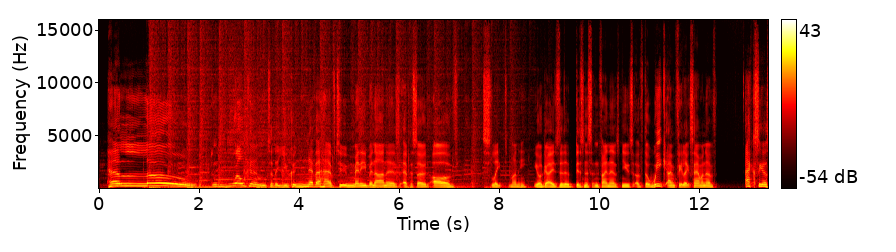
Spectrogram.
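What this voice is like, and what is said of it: British accent. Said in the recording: “I have a British accent”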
